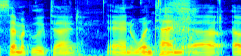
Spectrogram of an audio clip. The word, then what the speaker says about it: semaglutide: horse's mouth of noo Nordisk I am not pronouncing it incorrectly it's semaglutide not uh the researchers and endocrinologists uh the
